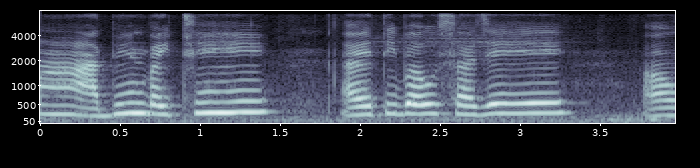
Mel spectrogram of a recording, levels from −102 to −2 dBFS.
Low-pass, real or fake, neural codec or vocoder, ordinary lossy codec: 7.2 kHz; real; none; none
